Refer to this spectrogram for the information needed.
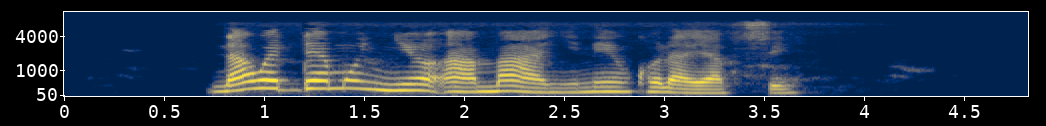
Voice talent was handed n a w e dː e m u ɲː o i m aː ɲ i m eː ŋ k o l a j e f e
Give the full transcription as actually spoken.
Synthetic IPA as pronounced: n a w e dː e m u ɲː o a m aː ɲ i n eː ŋ k o l a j a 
